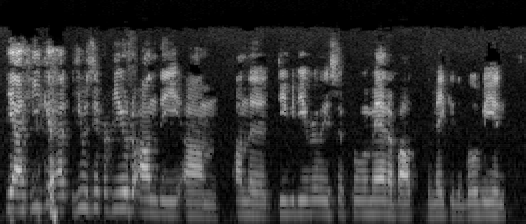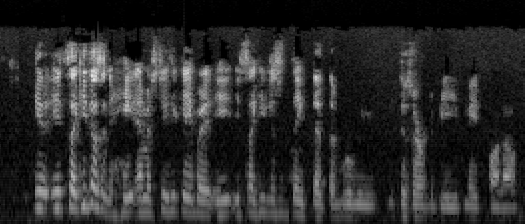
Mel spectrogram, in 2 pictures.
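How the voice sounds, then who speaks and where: A man co-hosting a podcast, chatting in an animated way and laughing often. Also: on the high side, quick pace. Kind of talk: casual podcast chat. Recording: muffled lo-fi podcast audio.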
